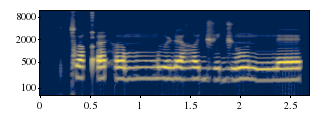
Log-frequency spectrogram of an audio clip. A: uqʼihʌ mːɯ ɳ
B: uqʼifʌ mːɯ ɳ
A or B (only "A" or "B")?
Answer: A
